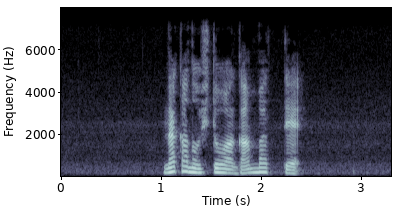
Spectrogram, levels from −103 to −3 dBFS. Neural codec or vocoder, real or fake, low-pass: vocoder, 44.1 kHz, 128 mel bands every 512 samples, BigVGAN v2; fake; 7.2 kHz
